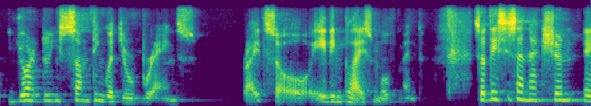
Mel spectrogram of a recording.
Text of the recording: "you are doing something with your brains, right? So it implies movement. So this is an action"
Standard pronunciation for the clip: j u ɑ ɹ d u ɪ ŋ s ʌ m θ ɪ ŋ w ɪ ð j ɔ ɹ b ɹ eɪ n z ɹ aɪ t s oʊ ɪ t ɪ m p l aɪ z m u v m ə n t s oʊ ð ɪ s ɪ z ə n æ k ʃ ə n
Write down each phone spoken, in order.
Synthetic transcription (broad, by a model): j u ɑ ɹ d u ɪ ŋ s ʌ m θ ɪ ŋ w ɪ ð j ɔ ɹ b ɹ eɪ n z ɹ aɪ t s oʊ ɪ t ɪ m p l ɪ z m u v m ə n t s oʊ ð ɪ s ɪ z ə n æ k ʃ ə n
